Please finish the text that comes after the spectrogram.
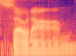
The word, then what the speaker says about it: Sodom: to pronounce his name I think it's so Dom but I'd always thought I'm also but apparently it's Sodom like technically it's katana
